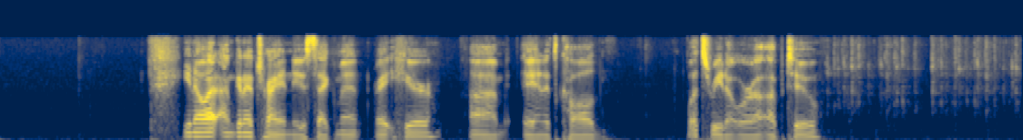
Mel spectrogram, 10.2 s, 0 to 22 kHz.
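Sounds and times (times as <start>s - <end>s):
speech: 1.9s - 6.2s, 6.9s - 8.4s
fingers typing on a computer keyboard: 8.2s - 10.2s.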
